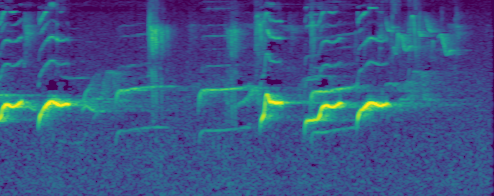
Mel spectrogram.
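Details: Spotted laughingthrush at Eaglenest Wildlife Sanctuary giving sharp, clear whistled notes that rise then level off, several in quick succession and partly overlapping, with fainter higher notes between.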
